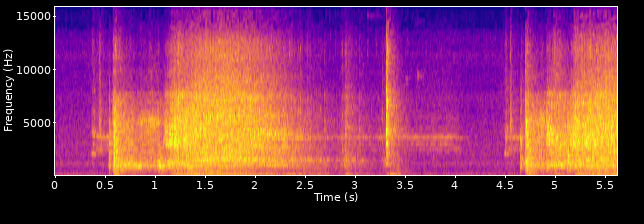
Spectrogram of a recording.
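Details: Porsche 928 V8, started after fitting all eight spark plugs and wires; owner suspects a fuel issue: cranks and catches, then holds an uneven, lumpy idle with surges and dips. Rough idle, cause unconfirmed.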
